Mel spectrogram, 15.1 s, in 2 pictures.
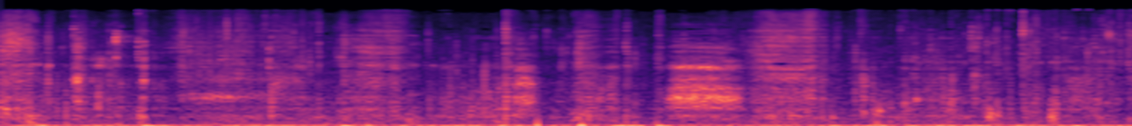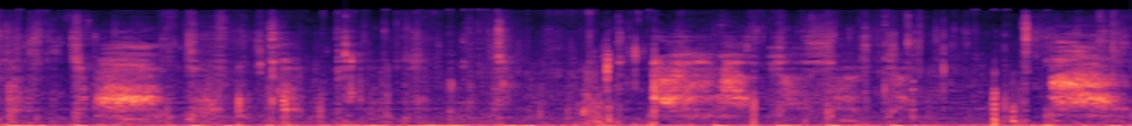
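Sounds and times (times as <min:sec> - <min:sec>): chewing and wet mouth smacks: 0:00.0 - 0:15.0.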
